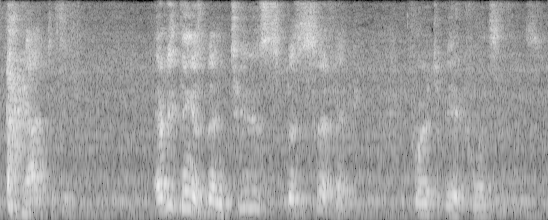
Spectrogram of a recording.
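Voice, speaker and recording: A man's voice: a little high, lively intonation, moderate pace, natural voice. A man playing an anxious, bossy and suspicious company boss near retirement in a staged reading of a comedy. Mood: indignant. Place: rehearsal room. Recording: noisy echoey room, distant mic.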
